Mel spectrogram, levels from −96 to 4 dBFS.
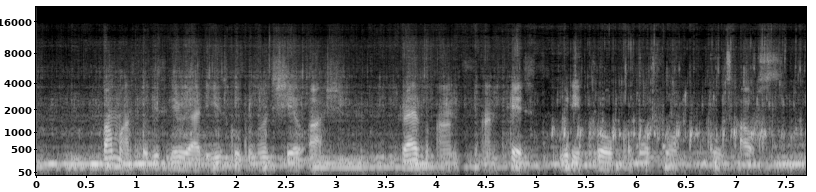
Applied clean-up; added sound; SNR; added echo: neural mask model RNNoise.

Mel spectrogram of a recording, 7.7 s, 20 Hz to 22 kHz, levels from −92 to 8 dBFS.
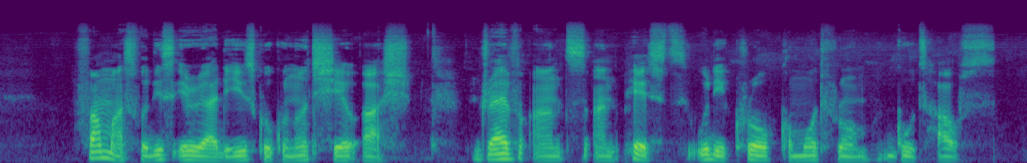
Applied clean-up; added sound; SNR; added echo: none; none; none; none.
